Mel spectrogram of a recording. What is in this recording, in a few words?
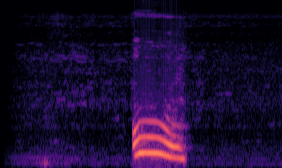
Suara U, Aksara Swara, Basa Jawa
